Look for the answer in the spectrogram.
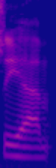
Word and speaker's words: صيام: And siyam, the letter sad, must be pronounced correctly. It's a bit different from the letter sin, right? It has kind of a whistling sound, but not completely whistling sound, okay?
